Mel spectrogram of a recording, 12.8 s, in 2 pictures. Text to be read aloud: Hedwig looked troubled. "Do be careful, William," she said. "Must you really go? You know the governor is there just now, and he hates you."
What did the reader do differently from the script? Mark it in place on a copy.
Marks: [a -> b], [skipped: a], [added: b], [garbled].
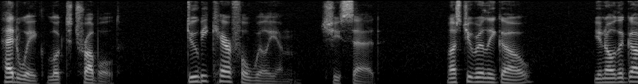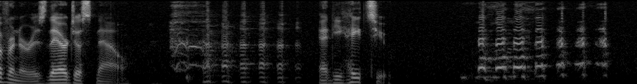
Hedwig looked troubled. "Do be careful, William," she said. "Must you really go? You know the governor is there just now, and he hates you."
